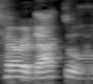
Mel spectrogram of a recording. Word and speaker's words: pterodactyl: but for those interested pterodactyl is spelt p t is it r o yeah there's a p ah see that's why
